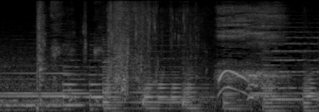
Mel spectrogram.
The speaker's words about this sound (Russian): Зачем вы льете на себя холодную воду? Вы же заболеете!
